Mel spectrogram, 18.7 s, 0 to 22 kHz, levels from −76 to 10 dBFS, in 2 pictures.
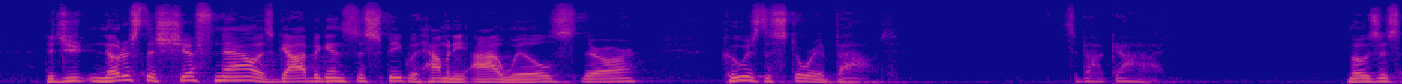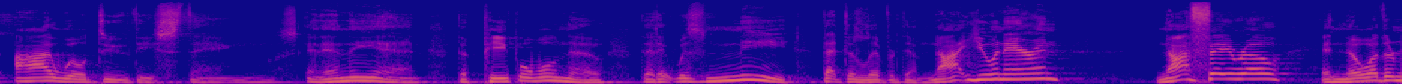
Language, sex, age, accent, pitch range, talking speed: English, male, 30-49, American, 110-165 Hz, 180 wpm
